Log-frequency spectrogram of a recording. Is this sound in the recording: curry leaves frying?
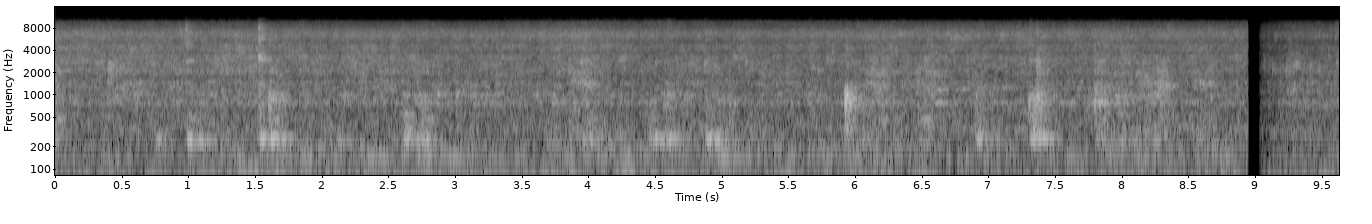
yes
